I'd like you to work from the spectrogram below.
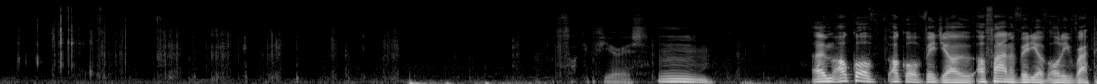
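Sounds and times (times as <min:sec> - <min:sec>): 
person biting into and chewing crunchy food: 0:00.0 - 0:07.8
speech: 0:06.0 - 0:07.2, 0:08.1 - 0:10.9.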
